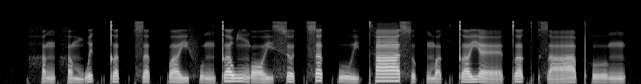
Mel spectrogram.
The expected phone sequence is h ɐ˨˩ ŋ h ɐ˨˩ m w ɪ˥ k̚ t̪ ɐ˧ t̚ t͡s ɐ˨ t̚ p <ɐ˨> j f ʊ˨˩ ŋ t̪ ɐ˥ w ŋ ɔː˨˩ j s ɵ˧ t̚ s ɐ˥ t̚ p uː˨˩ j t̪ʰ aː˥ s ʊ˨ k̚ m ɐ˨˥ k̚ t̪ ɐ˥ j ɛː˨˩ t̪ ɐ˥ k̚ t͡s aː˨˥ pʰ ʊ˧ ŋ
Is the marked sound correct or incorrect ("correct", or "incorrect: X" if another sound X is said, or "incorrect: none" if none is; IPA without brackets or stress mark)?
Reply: correct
